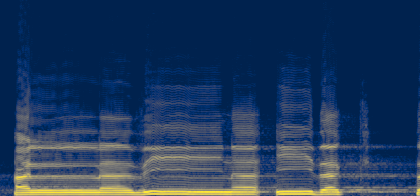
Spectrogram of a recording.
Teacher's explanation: huruf lu dipanjangkan 2 harokat karena di depannya terdapat waw sukun, sedangkan alifnya tidak dibaca atau tidak dianggap ya.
